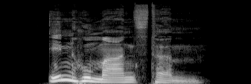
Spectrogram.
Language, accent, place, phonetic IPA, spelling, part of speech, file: German, Germany, Berlin, [ˈɪnhuˌmaːnstəm], inhumanstem, adjective, De-inhumanstem.ogg
- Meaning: strong dative masculine/neuter singular superlative degree of inhuman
